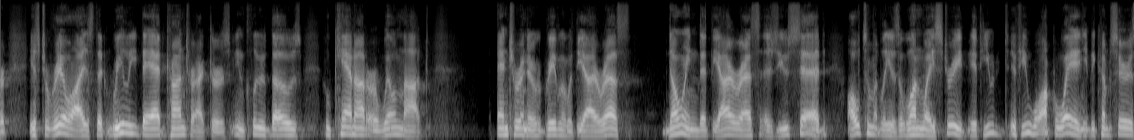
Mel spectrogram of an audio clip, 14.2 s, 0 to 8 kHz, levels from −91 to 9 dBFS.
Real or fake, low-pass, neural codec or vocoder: fake; 7.2 kHz; codec, 16 kHz, 1 kbps, FunCodec, trained on LibriTTS, 50 frames a second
